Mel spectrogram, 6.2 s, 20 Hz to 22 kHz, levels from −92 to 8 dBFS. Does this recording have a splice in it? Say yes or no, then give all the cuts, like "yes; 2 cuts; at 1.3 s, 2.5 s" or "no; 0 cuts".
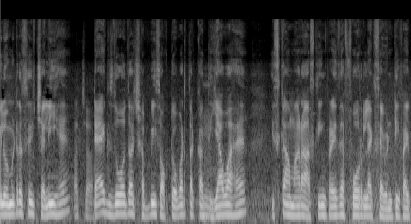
no; 0 cuts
